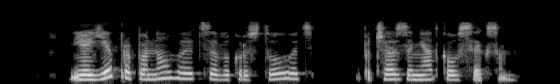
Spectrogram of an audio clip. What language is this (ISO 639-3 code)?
bel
